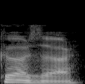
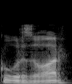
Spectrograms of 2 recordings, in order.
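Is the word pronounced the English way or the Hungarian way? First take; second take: English; Hungarian. First: It is pronounced roughly the English way. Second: It is pronounced the Hungarian way, as kurzor. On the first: "Ez az angolban egy cursor ejtést hez hasonlít körülbelül" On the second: "így szoktuk nevezni"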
